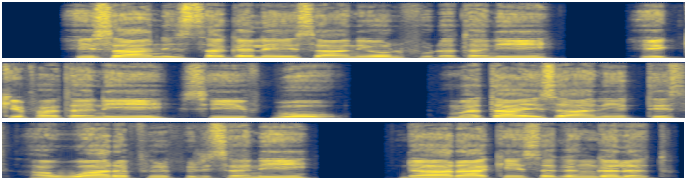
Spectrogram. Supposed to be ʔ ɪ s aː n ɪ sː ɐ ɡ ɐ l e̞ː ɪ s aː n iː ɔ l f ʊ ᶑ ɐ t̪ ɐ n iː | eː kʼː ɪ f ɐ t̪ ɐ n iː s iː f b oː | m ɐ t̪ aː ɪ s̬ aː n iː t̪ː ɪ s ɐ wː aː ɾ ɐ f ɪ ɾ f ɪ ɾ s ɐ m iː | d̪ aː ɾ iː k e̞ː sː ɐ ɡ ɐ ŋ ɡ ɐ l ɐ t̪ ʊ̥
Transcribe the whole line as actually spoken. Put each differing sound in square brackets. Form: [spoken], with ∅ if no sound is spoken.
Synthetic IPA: ʔ ɪ s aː n ɪ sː ɐ ɡ ɐ l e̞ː ɪ s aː n iː ɔ l f ʊ ᶑ ɐ t̪ ɐ n iː | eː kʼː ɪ f ɐ t̪ ɐ n iː s iː f b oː | m ɐ t̪ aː ɪ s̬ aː n iː t̪ː ɪ s ɐ wː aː ɾ ɐ f ɪ ɾ f ɪ ɾ s ɐ [n] iː | d̪ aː ɾ [aː] k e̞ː sː ɐ ɡ ɐ ŋ ɡ ɐ l ɐ t̪ ʊ̥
